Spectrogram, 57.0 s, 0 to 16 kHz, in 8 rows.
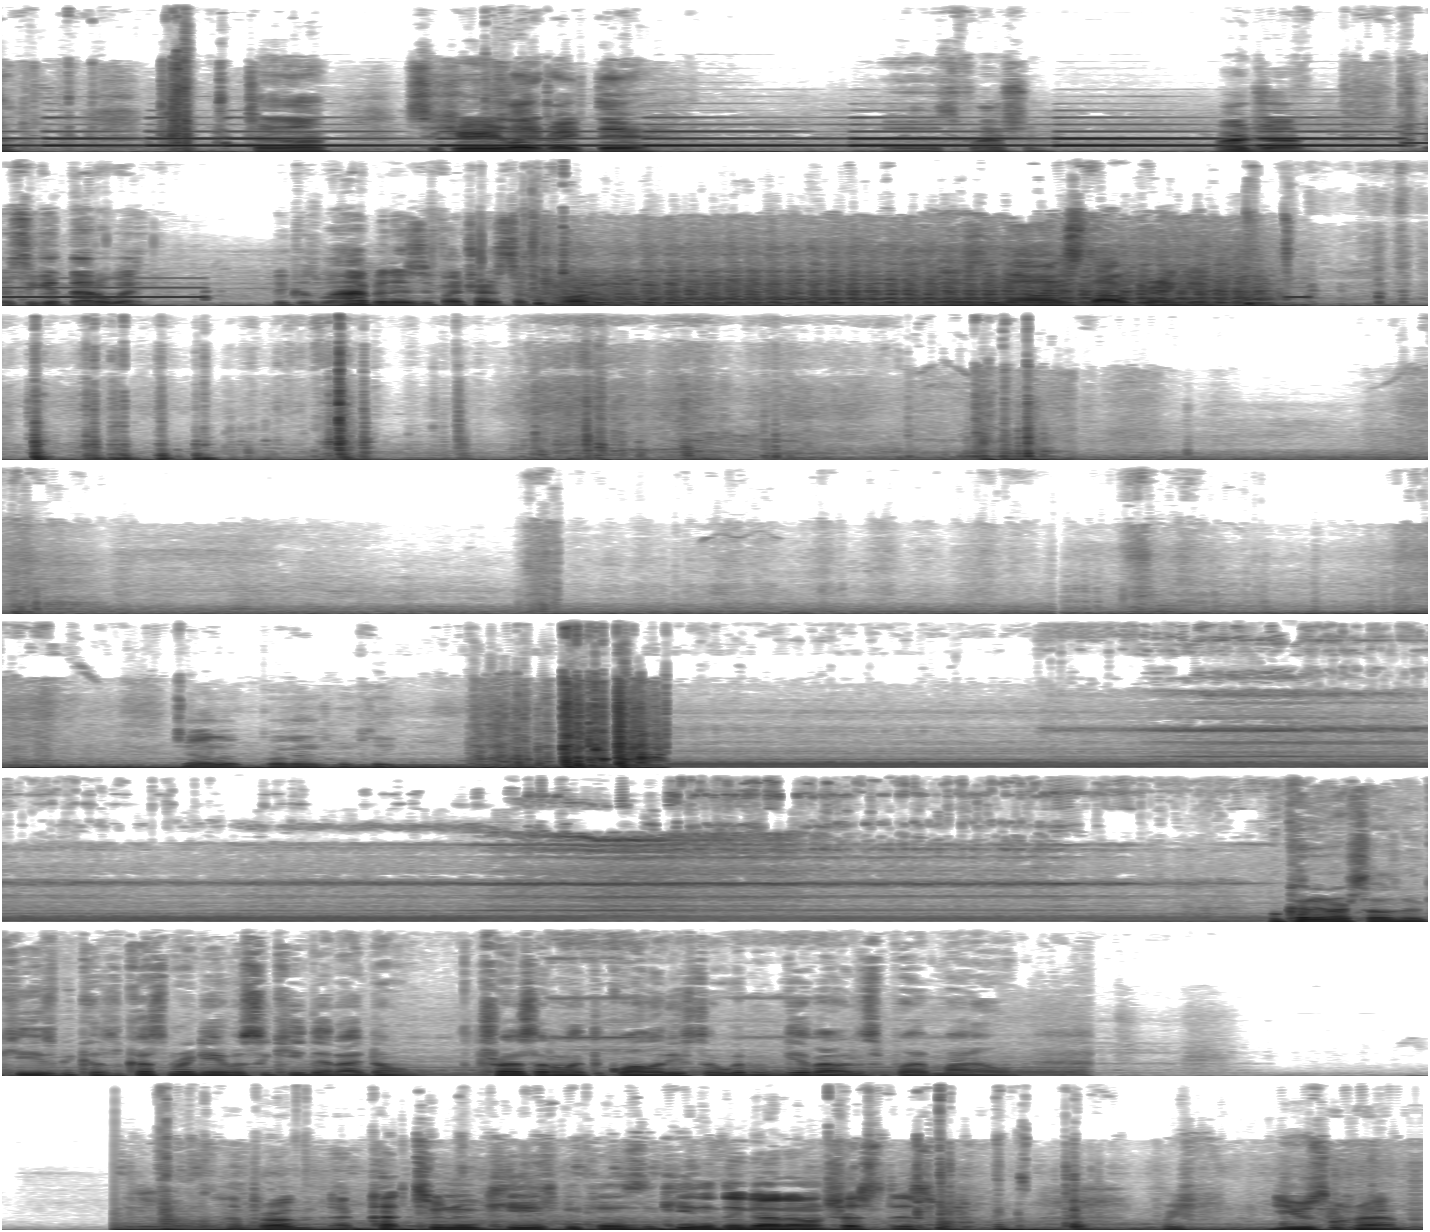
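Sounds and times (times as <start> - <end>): low steady hum: 0.0 - 38.2
electrical hum: 20.5 - 48.3
thin high-pitched whine: 32.8 - 48.1.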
